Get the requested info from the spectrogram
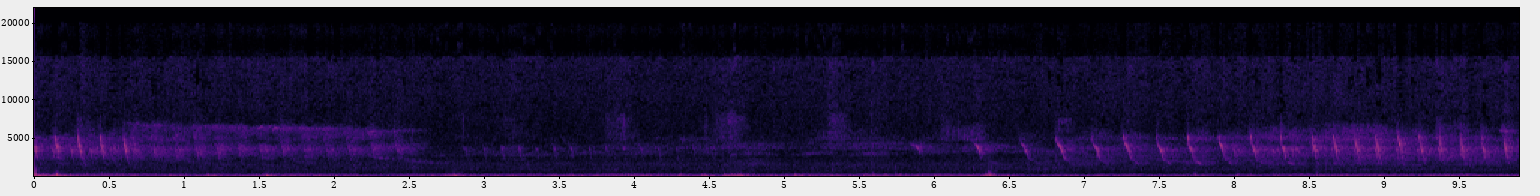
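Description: A female northern cardinal sings rapid runs of clear, downslurred whistles, a short burst at the start and a longer series near the end, over a steady low rumble.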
